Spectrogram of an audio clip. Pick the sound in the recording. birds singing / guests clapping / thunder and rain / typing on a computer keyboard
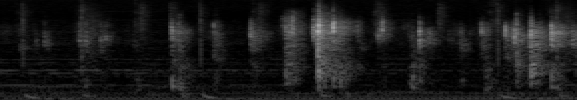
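typing on a computer keyboard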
